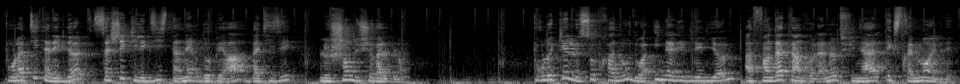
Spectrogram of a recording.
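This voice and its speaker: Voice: mid-range voice, lively intonation, fairly quick. A science presenter giving scripted explanations of demonstrations. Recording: roomy echo under music.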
